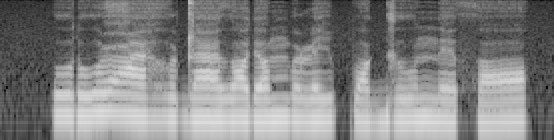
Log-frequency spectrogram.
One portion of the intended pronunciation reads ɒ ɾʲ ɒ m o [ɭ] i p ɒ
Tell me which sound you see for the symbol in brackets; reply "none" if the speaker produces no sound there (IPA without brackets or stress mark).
ɭ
